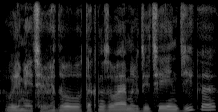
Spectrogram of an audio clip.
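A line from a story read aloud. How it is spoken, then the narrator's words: Sleepy question. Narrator (Russian): сонным голосом спросила она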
